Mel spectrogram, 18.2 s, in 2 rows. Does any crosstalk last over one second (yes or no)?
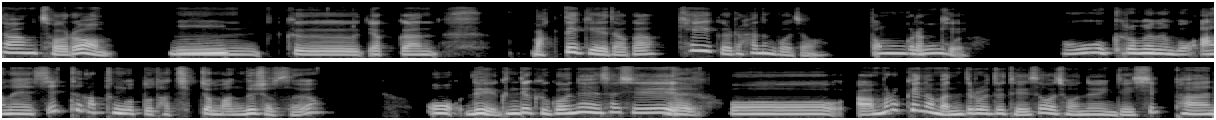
no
